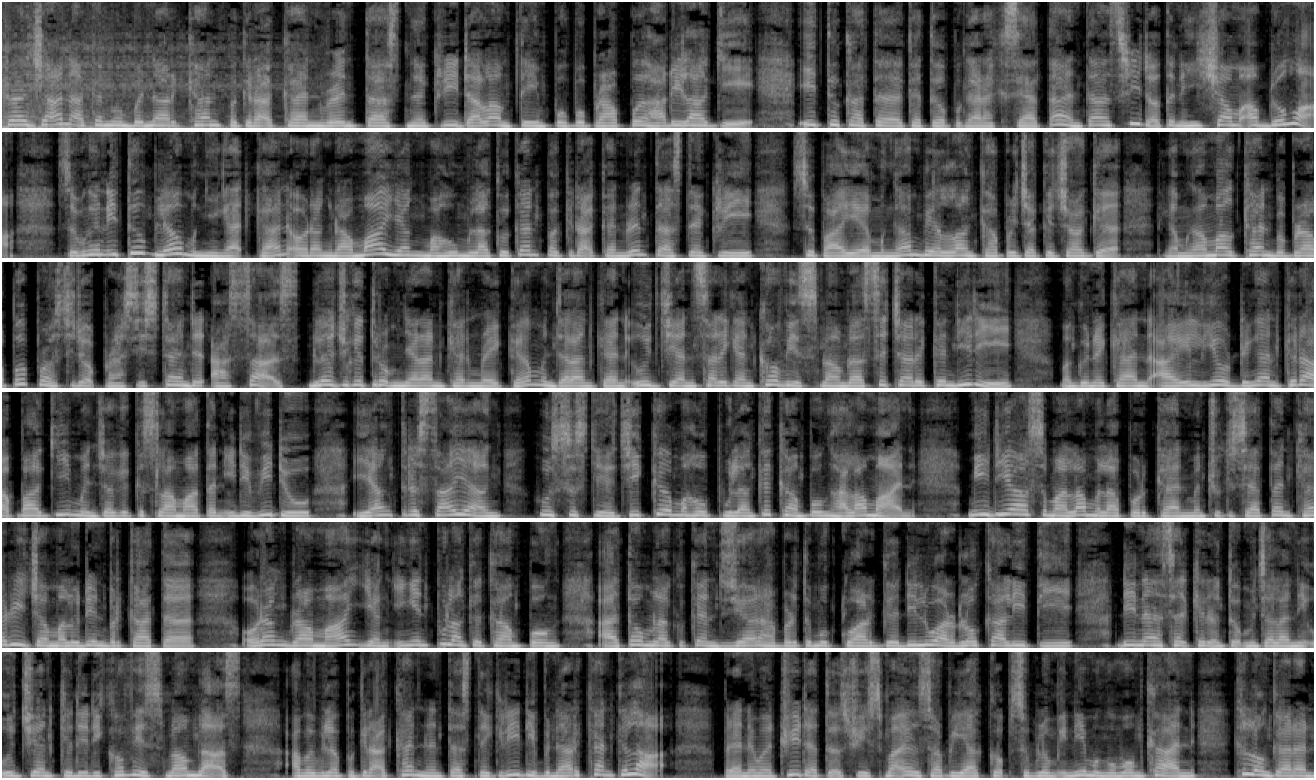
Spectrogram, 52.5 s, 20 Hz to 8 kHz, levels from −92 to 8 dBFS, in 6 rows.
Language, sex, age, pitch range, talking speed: Malay, female, 20-39, 190-235 Hz, 135 wpm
